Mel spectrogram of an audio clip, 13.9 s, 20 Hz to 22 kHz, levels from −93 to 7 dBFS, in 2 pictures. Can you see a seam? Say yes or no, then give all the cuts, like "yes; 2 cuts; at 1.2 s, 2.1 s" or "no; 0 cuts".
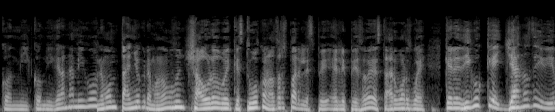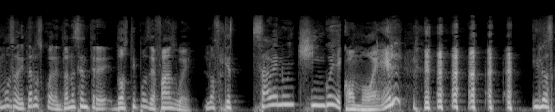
yes; 4 cuts; at 1.2 s, 5.5 s, 9.4 s, 11.2 s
